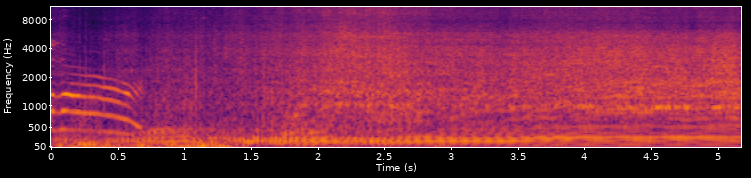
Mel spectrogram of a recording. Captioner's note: ATV engine roaring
